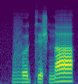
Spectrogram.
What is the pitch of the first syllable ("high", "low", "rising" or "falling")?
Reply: low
